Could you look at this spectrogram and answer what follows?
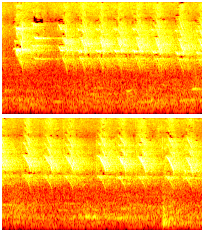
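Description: Birds calling: a rapid, even run of high chirps, several overlapping, each falling in pitch, starting just after the beginning and going on throughout. A short low thump comes near the end.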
